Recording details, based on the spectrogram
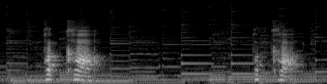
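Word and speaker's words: पक्का: Here, the first ka becomes half and joins the next ka, forming it to sound ikha, pakka, pakka. The next word is vakt.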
